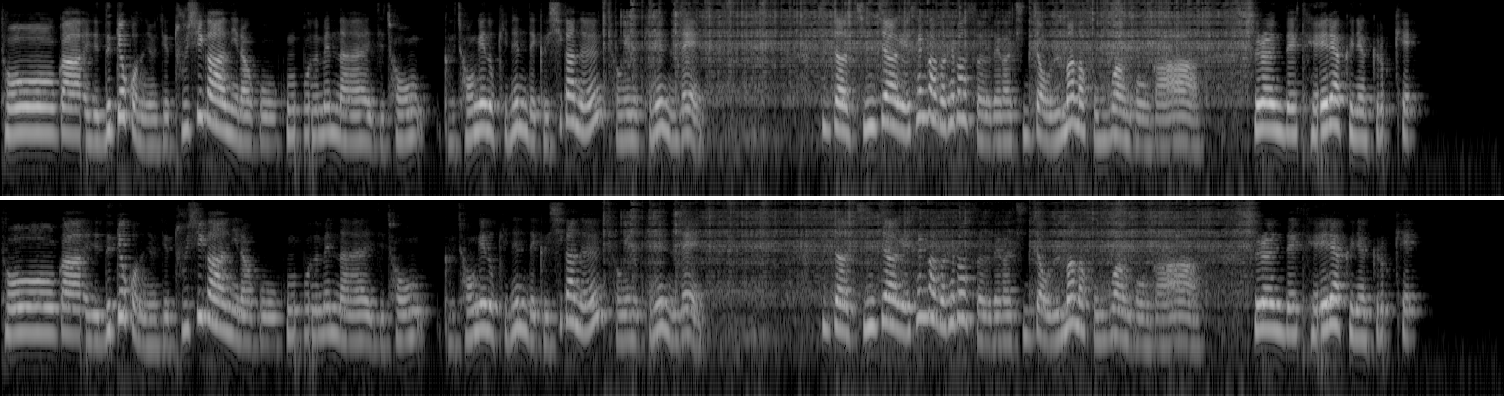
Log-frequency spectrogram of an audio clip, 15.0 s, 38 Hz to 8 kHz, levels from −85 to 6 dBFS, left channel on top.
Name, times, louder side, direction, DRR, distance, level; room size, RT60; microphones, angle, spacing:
voice 1, 0.0-7.0 7.9-14.1, left 3 dB, 80° left, 1.2 m, -30 dB
sound 1, 6.0-12.6, left 5 dB, 40° left, 1.4 m, -43 dB
8.9 x 5.1 x 3.9 m
head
